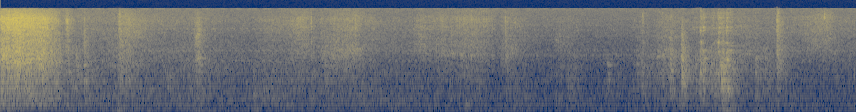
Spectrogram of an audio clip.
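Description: Mostly quiet room tone: a brief hiss at the very start, then a few faint handling clicks near the end as a hand-held heat gun is lifted down from its hook. The heat gun is not yet running.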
